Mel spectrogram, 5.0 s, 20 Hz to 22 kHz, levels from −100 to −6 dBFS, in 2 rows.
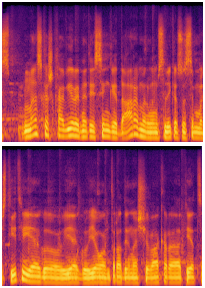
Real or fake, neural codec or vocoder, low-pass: fake; autoencoder, 48 kHz, 128 numbers a frame, DAC-VAE, trained on Japanese speech; 19.8 kHz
